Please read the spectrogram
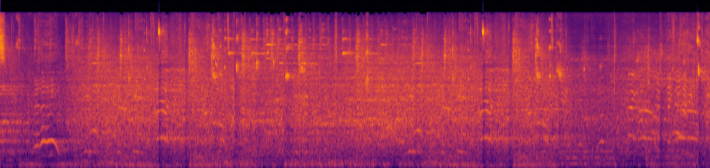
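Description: A basketball being dribbled on a hardwood court over a steady bed of arena noise.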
